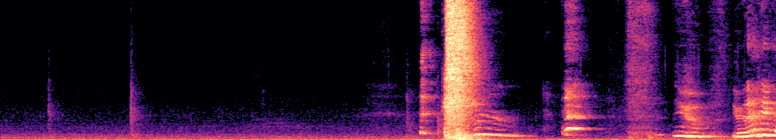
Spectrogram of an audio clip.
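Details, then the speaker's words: Recorded wet sneeze: after several quiet seconds, a single loud, explosive, spraying sneeze, which she says comes out as a full "hakushon" rather than a cute one, followed by brief voiced sounds and breaths. "その可愛くくしゃみできる人っているじゃない。くしゃんって感じではない。はくしゃんってなっちゃう。"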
